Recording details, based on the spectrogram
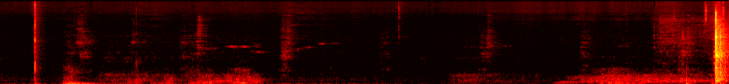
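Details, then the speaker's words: A sleeping pet snoring: two rough, low rumbling breath sounds separated by a quiet pause, with faint metallic clicks in a small room. "gracie snoring if you can hear all that noise"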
